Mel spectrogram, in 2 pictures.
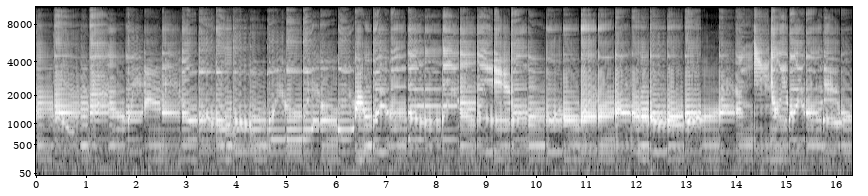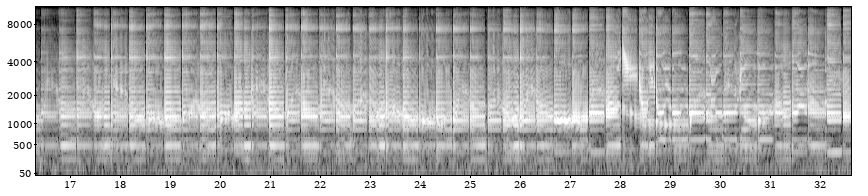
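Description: Two jaw harps (vargans), both tuned to B, played together in rapid steady plucking. They sound a continuous low drone, with whistling overtones sweeping slowly up and down above it.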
